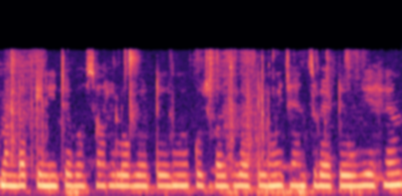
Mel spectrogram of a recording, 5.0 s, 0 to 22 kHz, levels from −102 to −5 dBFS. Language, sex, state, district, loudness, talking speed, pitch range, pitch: Hindi, female, Bihar, Bhagalpur, -18 LUFS, 225 wpm, 215-225 Hz, 220 Hz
